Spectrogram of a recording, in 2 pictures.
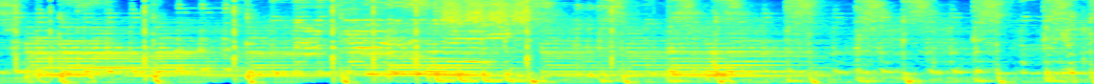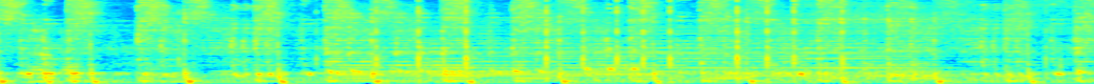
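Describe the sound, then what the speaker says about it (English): Piano chords ring out within a full EDM house mix, sustained harmonies layered over steady rhythmic accompaniment, continuous and fairly loud throughout. "And if you play the piano chords"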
